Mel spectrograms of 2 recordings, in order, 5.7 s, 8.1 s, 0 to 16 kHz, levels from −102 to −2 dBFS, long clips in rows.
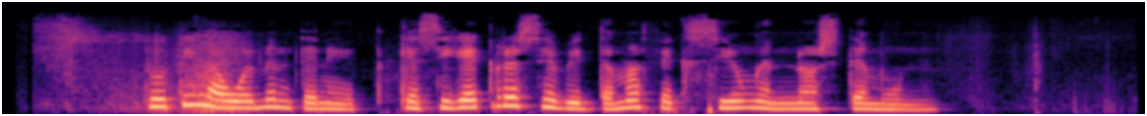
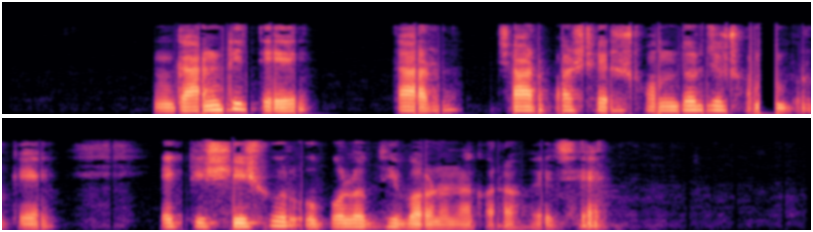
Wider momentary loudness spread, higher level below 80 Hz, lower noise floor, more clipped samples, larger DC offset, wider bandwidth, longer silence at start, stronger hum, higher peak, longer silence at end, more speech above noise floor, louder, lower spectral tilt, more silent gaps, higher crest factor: about the same, 11 LU vs 13 LU; second, -60 dBFS vs -52 dBFS; second, -64 dBFS vs -76 dBFS; neither; neither; first, 10 kHz vs 7.8 kHz; about the same, 0.7 s vs 0.75 s; neither; about the same, -4 dBFS vs -2 dBFS; about the same, 1.05 s vs 1 s; second, 45 dB vs 55 dB; about the same, -20 LUFS vs -22 LUFS; first, -7.5 dB/octave vs -5 dB/octave; neither; about the same, 16 dB vs 20 dB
